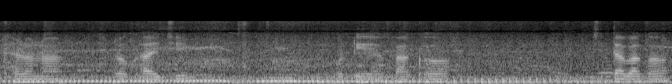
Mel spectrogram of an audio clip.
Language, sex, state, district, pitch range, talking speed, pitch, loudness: Odia, male, Odisha, Malkangiri, 125-155 Hz, 55 wpm, 140 Hz, -20 LUFS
